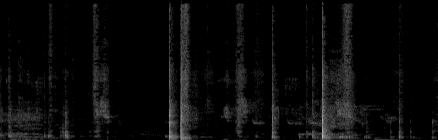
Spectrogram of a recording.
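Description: Sharp plastic clicks and taps as a toy RC speedboat's hard plastic hull is handled and turned over in the hands, the loudest a pair about two and a half seconds in and another near five seconds.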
